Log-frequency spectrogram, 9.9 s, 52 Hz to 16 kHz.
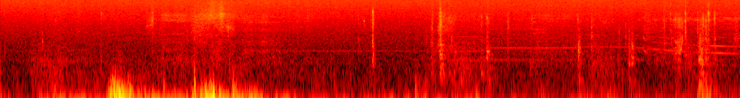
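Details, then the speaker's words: Mercedes A209 CLK convertible top: low motor whir and thumps, then a faint whine with sharp clicks as the rear glass roller triggers the rear bow lock limit switch in the storage cover, working normally. "here is the bow lock limit switch which is again the switch that gets triggered when the rear glass has entered the tunnel or storage cover and the roller from the rear glass in here will be triggering the switch assembly you can clearly hear it clicking when it works"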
